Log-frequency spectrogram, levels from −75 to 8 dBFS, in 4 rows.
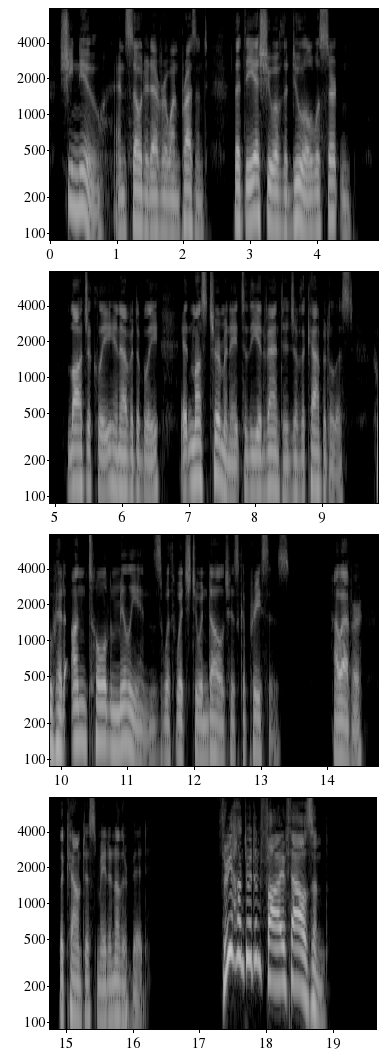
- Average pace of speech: Yes, average, 145 wpm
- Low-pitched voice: Yes, low, 110 Hz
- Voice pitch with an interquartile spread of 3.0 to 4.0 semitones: No, average, 4.4 semitones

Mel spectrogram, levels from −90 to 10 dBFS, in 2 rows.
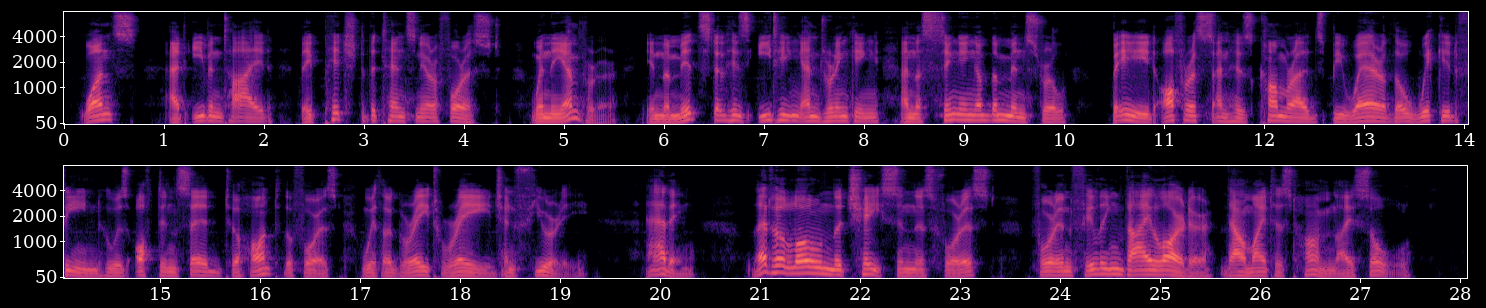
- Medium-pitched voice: No, low, 105 Hz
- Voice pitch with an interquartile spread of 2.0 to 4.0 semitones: No, average, 5.3 semitones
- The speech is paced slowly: No, average, 145 wpm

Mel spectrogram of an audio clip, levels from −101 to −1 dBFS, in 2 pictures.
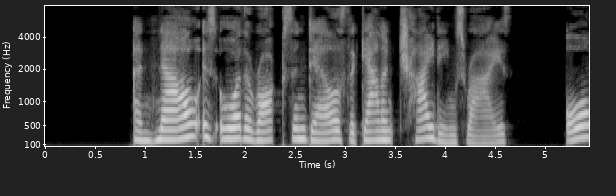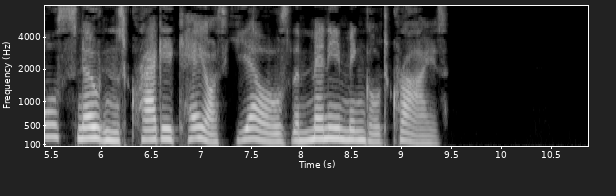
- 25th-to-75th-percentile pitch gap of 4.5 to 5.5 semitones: No, average, 3.9 semitones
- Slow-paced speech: Yes, slow, 110 wpm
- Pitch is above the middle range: Yes, high, 200 Hz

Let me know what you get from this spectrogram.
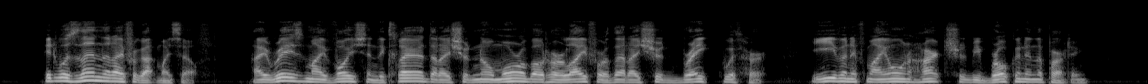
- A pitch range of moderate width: Yes, average, 4.2 semitones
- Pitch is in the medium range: No, low, 120 Hz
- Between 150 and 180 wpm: No, fast, 205 wpm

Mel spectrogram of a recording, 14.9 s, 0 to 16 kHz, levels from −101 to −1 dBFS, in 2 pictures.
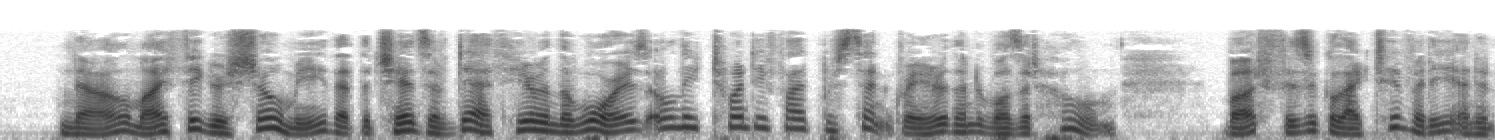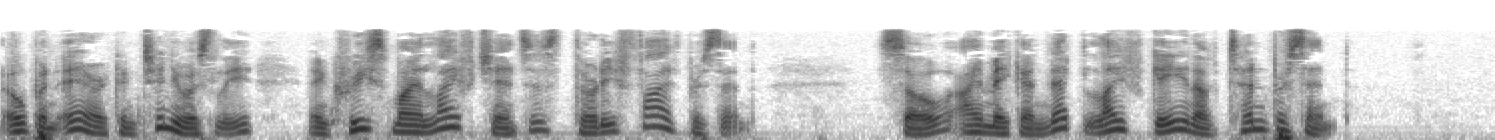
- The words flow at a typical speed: No, fast, 215 wpm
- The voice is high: No, medium, 150 Hz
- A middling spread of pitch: No, wide, 8.0 semitones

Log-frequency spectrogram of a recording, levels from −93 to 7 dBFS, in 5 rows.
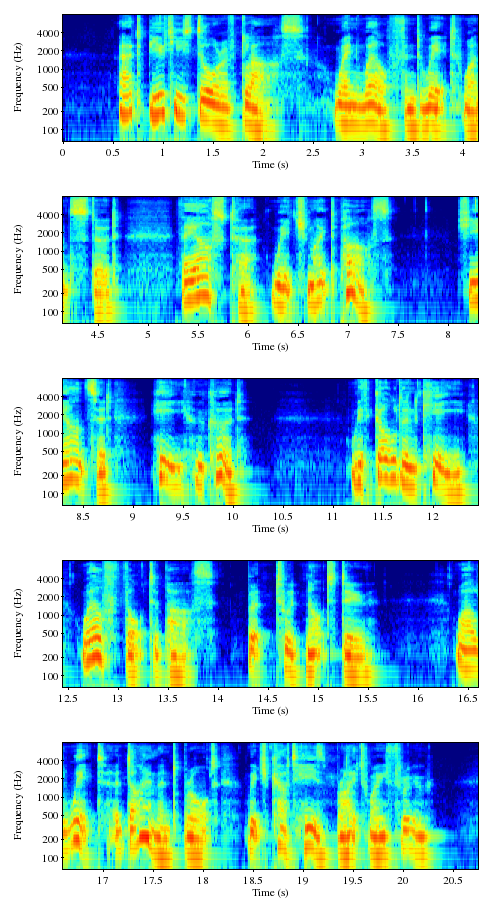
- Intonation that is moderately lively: No, wide, 6.0 semitones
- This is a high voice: No, low, 120 Hz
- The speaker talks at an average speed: No, slow, 125 wpm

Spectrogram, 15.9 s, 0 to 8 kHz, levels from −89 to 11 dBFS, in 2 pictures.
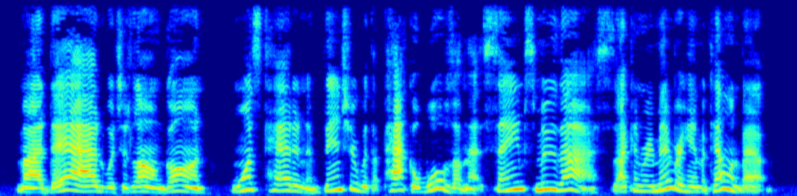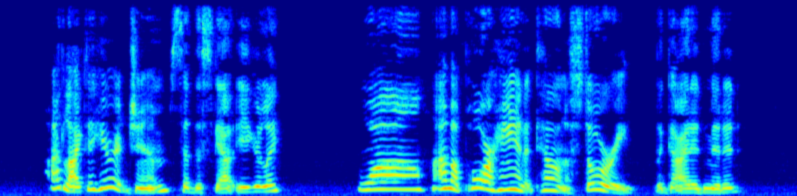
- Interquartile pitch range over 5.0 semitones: Yes, wide, 5.6 semitones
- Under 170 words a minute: No, average, 180 wpm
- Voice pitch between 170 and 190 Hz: No, very high, 275 Hz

